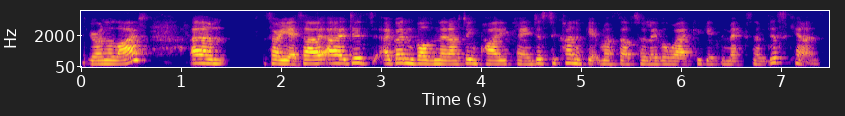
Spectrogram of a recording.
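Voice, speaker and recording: A woman with a South African accent, chatting casually as an interview guest, self-deprecating and quick to laugh. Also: medium pitch, steady tone, muffled recording. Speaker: guest, accountant and network marketer.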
